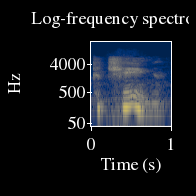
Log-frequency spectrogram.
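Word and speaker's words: Keqing: with the long-haired cat i have ka-ching which is how i'm going to pronounce her name because to for what little or chinese i know that's how you pronounce her name is kaching um she doesn't have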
